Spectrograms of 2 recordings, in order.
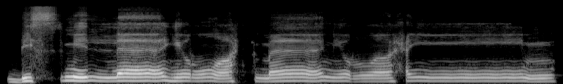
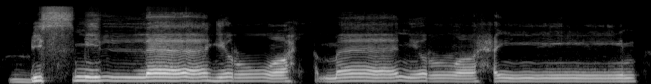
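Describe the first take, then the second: The two takes are said the same way.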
